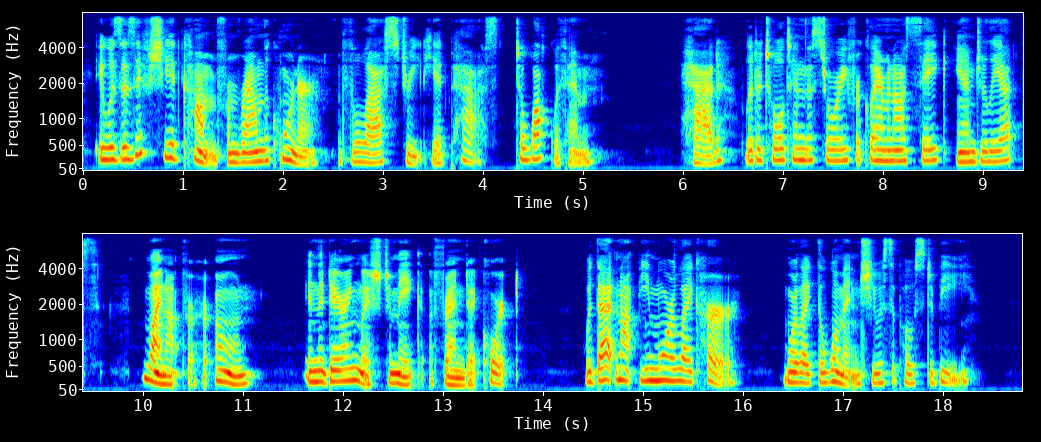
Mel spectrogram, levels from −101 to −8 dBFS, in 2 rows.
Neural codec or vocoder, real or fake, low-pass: none; real; 7.2 kHz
